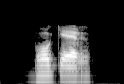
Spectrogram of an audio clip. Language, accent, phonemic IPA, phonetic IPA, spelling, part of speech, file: Armenian, Eastern Armenian, /boˈkeʁ/, [bokéʁ], բոկեղ, noun, Hy-բոկեղ.ogg
- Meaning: simit (a kind of round bread)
